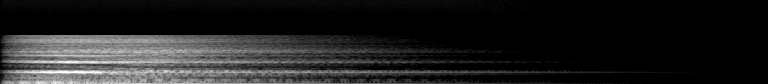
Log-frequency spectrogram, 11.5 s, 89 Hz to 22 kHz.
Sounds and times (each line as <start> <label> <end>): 0.0 dark ambient pad 6.4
